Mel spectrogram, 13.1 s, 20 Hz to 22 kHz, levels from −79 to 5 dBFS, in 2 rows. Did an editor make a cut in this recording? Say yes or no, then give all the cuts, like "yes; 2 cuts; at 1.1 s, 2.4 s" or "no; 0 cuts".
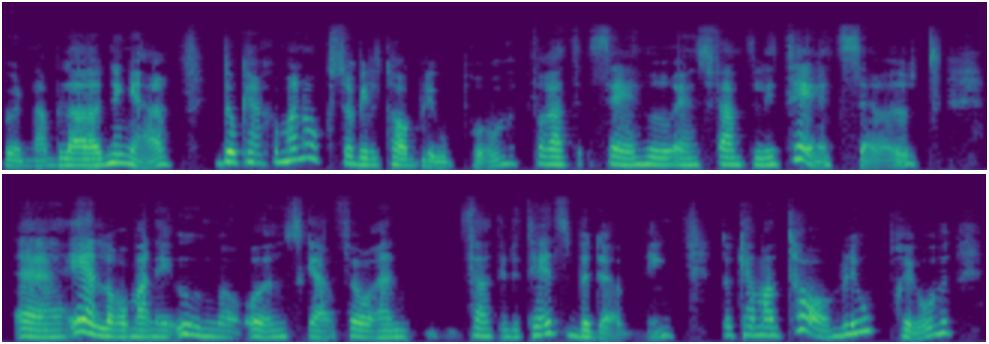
yes; 2 cuts; at 1.3 s, 3.5 s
